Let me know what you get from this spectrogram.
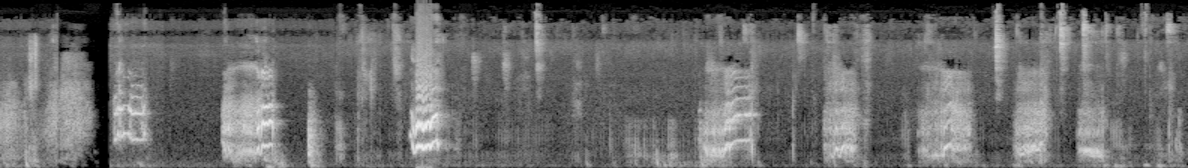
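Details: A domestic Abyssinian cat mom chatting to her kittens: a long series of short, murmured chirrups and trills, about one each second, varying in loudness, with quiet gaps and small handling noises between.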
